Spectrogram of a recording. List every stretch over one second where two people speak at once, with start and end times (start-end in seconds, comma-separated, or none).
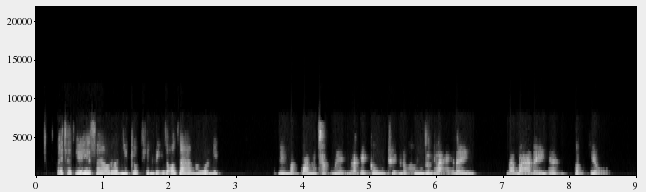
none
